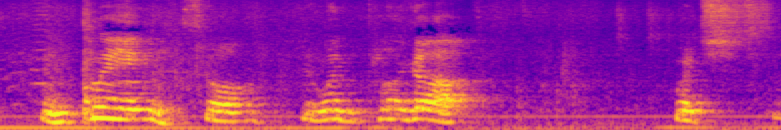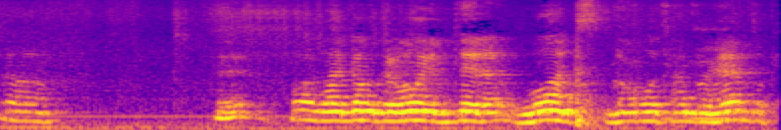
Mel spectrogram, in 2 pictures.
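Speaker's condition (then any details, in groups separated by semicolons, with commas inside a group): Parkinson's; trouble in the throat when speaking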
